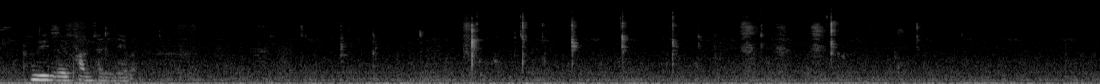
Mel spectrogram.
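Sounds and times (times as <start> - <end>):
person chewing food: 1.6 - 9.9.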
